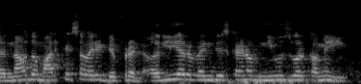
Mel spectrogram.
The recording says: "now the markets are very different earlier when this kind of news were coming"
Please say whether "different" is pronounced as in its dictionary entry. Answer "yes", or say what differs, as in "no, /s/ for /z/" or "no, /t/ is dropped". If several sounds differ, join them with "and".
yes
